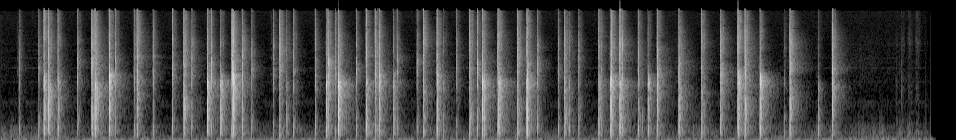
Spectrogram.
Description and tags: Unsure clapping sound for after a really bad performance.
Recorded using Garageband with a Blue Yeti Microphone.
